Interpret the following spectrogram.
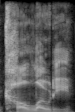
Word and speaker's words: Collodi: Carlo Collodi. That's my Spanish pronunciation. Oh, I would of have done a Italian last very name. American Collodi. version of that. I would have done Collodi.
